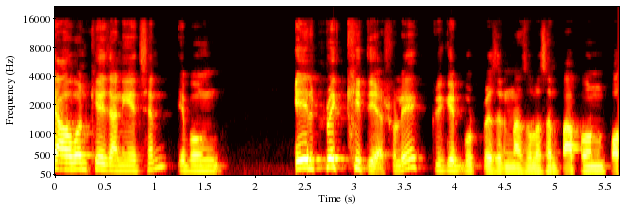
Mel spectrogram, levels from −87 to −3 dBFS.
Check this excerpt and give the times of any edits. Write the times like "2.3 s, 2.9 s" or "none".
none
